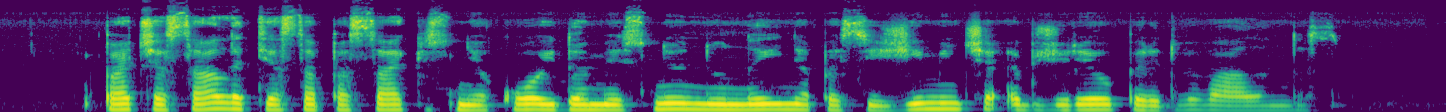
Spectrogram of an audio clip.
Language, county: Lithuanian, Panevėžys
